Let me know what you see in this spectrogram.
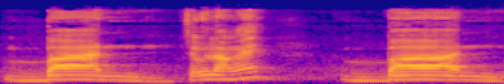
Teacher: So dalam kes ini, ba kita bunyikan dengan 1 harakat, baru kita masukkan bunyi n.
